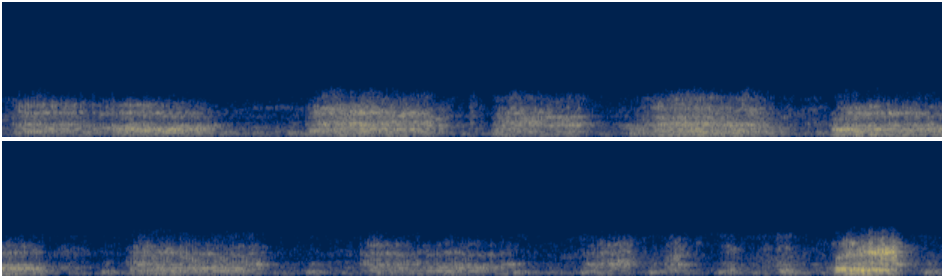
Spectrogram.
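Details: Play growls from dogs, one a Labrador, during tug of war: rough, pulsing growl bursts about a second long, repeated with short gaps, ending in a louder yelp.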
